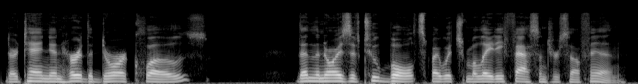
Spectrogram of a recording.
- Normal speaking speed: Yes, average, 160 wpm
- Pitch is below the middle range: Yes, low, 130 Hz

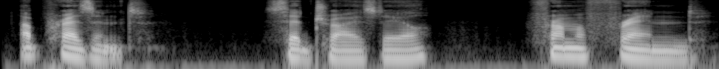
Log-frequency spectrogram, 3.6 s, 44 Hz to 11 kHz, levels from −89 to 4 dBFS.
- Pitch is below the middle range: Yes, low, 105 Hz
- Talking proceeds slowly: Yes, slow, 115 wpm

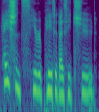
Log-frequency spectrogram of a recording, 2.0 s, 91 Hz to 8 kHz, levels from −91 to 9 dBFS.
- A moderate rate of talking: Yes, average, 180 wpm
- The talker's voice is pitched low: No, high, 205 Hz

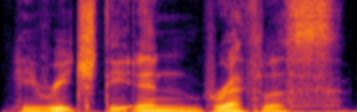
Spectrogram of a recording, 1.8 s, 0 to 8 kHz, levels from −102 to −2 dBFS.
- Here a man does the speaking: Yes, male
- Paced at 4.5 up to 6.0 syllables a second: No, 4.3 syllables/s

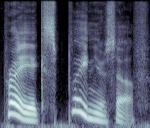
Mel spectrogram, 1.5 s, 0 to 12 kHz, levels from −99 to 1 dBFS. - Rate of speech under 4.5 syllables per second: Yes, 3.6 syllables/s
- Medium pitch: Yes, medium, 180 Hz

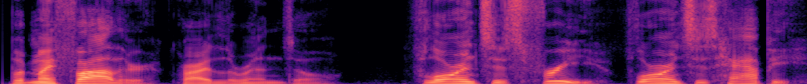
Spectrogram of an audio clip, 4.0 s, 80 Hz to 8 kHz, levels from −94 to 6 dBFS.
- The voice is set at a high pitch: No, low, 120 Hz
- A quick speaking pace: No, average, 165 wpm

